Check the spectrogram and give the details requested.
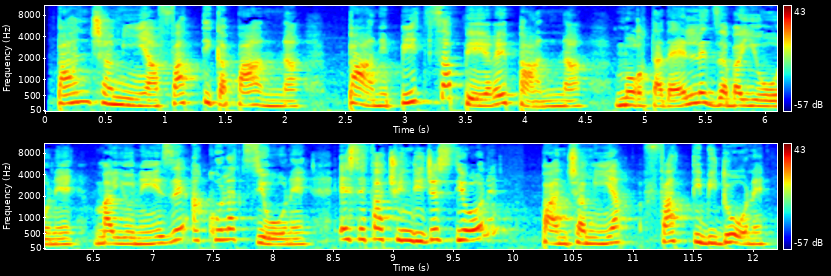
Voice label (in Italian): filastrocca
